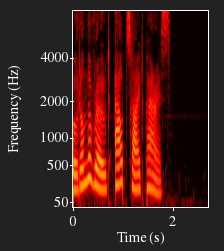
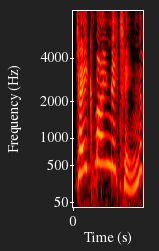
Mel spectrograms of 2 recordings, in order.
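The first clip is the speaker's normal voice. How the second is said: much higher, brisk order; commanding; 14 semitones higher than usual. A narrator's reading. Madame Defarge ordering Vengeance, high and curt. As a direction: hand it over curtly. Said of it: "Madame Defarge told Vengeance".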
